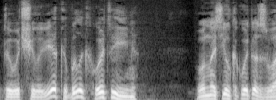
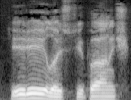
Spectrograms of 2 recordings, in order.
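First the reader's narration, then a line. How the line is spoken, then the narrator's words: Reproachful drawn-out tone. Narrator (Russian): сукоризный протянул карикатурный человек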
